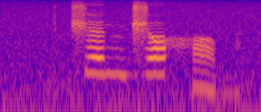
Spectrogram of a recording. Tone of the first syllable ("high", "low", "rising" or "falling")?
high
